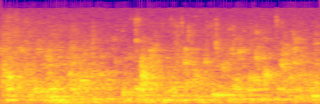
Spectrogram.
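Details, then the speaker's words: Cabin winterizing with the hot water tank drain valve turned open to drain outside: irregular glugging and splashing as water flows freely out; normal tank draining. "You can hear the water gurgling out. And when all the water drains out, you got the place drained."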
